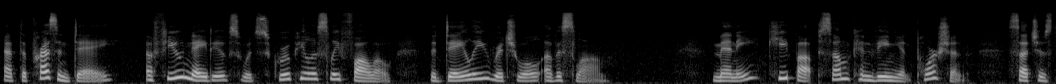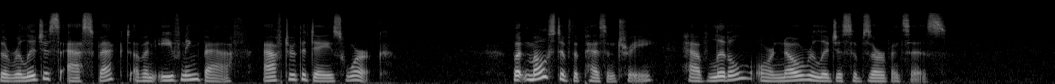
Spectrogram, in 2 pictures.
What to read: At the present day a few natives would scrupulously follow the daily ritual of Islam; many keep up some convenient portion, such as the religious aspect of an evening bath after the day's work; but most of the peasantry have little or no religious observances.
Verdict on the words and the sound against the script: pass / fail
pass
